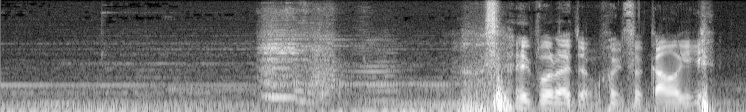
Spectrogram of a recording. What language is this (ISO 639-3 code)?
kor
